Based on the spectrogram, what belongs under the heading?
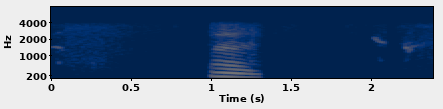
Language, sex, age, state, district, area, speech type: Santali, male, 30-45, West Bengal, Jhargram, rural, conversation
